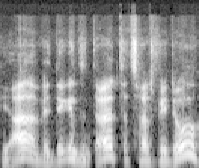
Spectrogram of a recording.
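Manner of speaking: German-accented mountain dwarf voice. Describing the mountain dwarves of the speaker's own fantasy setting, Germanic dwarf accent. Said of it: "mountain dwarves are Germanic".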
